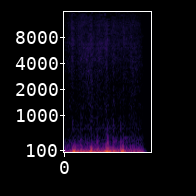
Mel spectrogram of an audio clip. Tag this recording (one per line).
bird
Feather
